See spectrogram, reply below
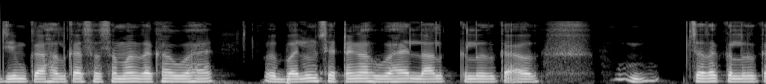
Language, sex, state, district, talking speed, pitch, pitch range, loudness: Hindi, male, Jharkhand, Palamu, 165 wpm, 135 Hz, 130-140 Hz, -13 LUFS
